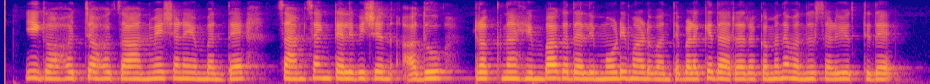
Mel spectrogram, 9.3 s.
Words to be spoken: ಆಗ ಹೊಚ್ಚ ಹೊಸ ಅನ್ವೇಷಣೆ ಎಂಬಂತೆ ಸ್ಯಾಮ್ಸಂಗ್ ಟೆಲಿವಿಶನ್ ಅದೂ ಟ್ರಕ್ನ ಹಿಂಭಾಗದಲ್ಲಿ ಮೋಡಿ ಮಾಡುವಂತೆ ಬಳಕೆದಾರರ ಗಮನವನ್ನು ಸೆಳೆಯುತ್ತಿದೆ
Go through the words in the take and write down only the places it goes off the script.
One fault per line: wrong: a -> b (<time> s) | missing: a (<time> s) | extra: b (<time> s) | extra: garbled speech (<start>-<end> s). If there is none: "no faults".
wrong: ಆಗ -> ಈಗ (0.3 s)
